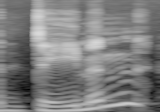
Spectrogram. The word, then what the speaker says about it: Daemon: It's about this girl called Lyra, and she lives in an alternate world in which every human has a demon, which is spelled Daemon, a demon that is an animal.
